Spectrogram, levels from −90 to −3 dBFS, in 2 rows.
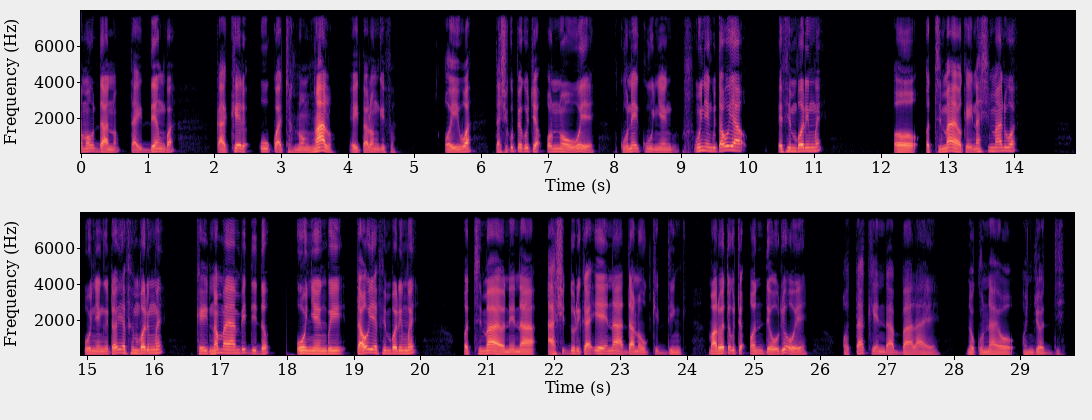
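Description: A recording of speech with no technical faults to be heard anywhere in the signal.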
